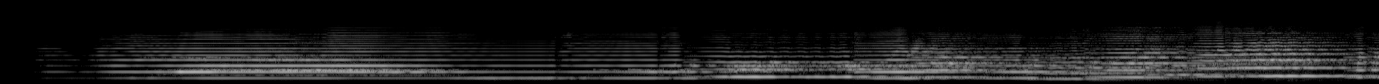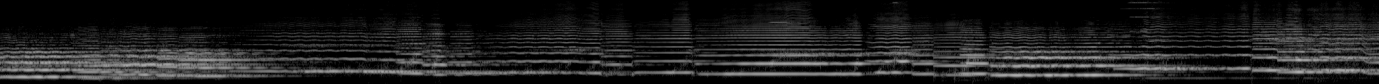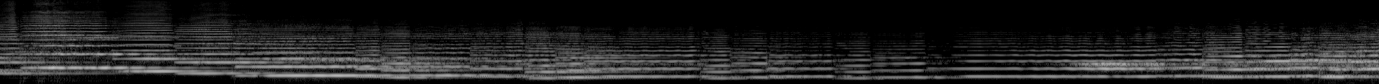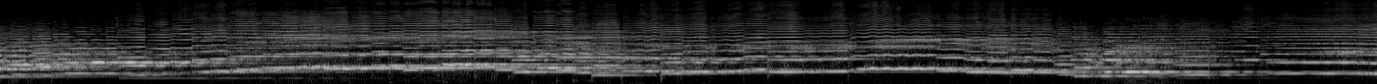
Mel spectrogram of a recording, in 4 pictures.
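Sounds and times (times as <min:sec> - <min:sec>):
hyperviolin: 0:00.0 - 0:55.1.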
